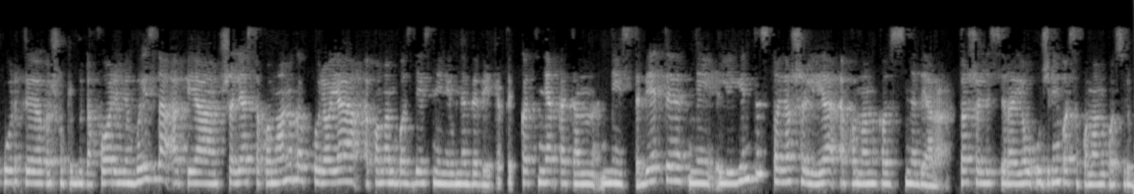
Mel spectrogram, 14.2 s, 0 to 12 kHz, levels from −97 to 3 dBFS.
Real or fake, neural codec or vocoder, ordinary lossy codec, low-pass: real; none; MP3, 32 kbps; 7.2 kHz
